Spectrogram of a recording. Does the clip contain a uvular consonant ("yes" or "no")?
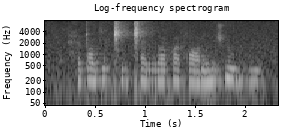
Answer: yes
